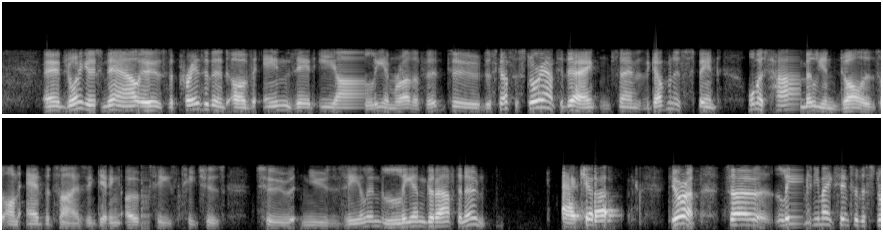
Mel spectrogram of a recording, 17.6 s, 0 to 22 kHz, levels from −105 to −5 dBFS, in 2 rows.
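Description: From start to finish the speech passes through the iLBC codec, which fits its 13.33 kbps mode with 30 ms frames. Only a 300 Hz to 3.6 kHz band survives, so a spectrogram is empty above 3.6 kHz. The voice sounds plainly rough and synthetic.

Lost iLBC frames interrupt it at 0.86 s (60 ms, before "now is the president"), 3.41 s (210 ms), 7.86 s (120 ms, after "government has spent almost"), 10.17 s (90 ms, before "teachers to") and 16.68 s (120 ms). Each gap is filled with a repeated, noisy pitch cycle and sounds like a held buzzy vowel. On a spectrogram these show as smeared, periodic patches, and the voice is right again almost at once afterwards.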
